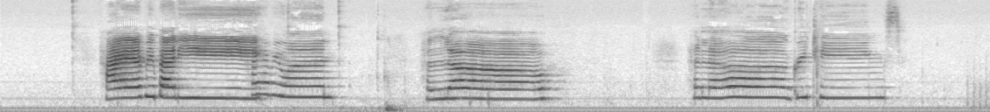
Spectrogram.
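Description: A young woman sings close by in long, held notes.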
